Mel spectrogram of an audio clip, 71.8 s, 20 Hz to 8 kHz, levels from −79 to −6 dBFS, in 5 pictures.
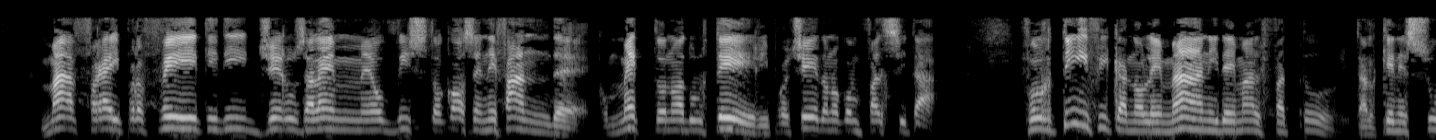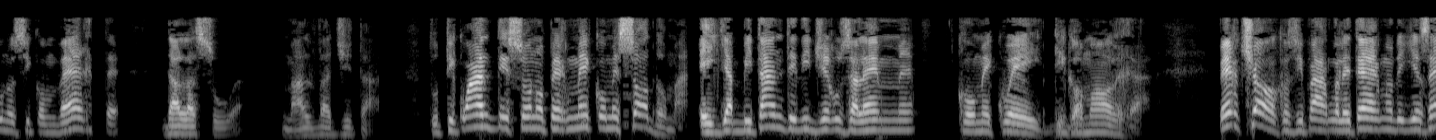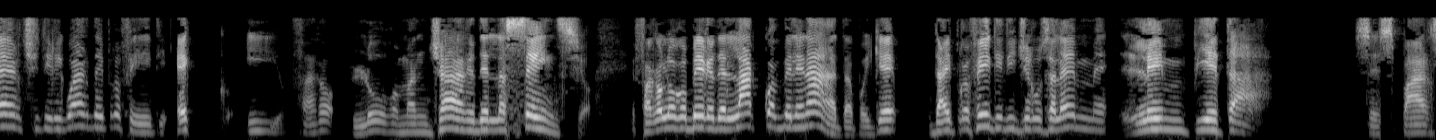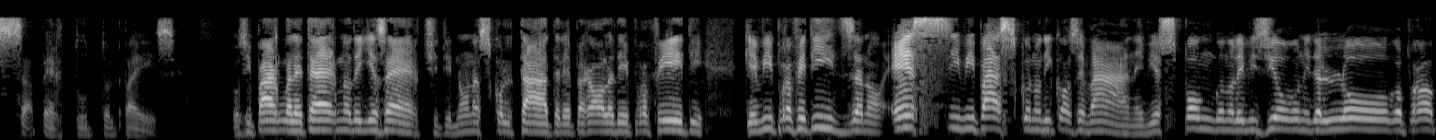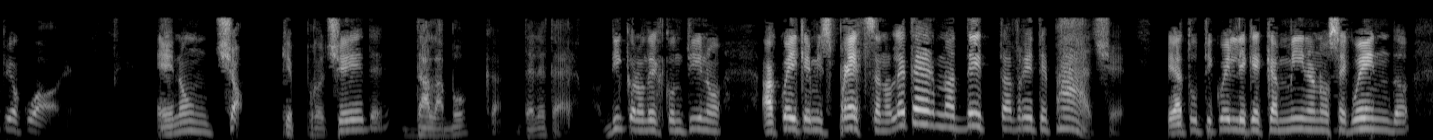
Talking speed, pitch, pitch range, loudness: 110 wpm, 165 Hz, 150-185 Hz, -26 LUFS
